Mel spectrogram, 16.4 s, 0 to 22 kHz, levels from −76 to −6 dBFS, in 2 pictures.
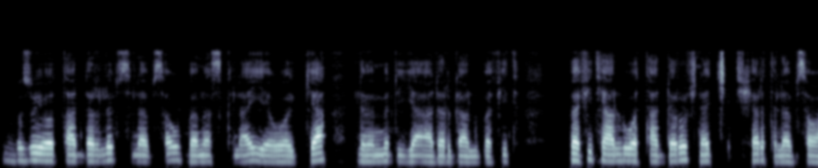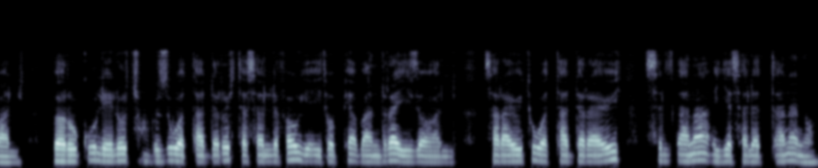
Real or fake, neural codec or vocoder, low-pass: real; none; 7.2 kHz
